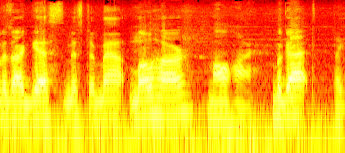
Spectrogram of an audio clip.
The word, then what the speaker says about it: Malhar: why I have a fairly unique name but Mohar okay simple so we have to show you and they it's spelled mal but you can you pronounce it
